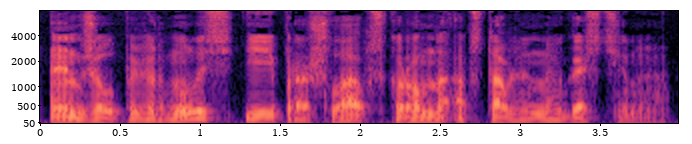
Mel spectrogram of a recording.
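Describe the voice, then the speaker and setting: A man narrating an audiobook in a steady, even reading voice. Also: sits low, moderate pace, no echo, studio quality.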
